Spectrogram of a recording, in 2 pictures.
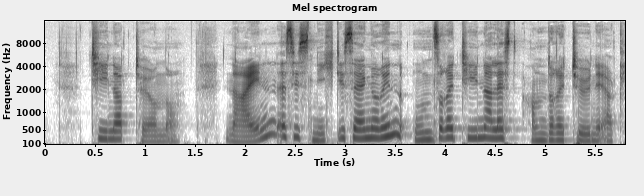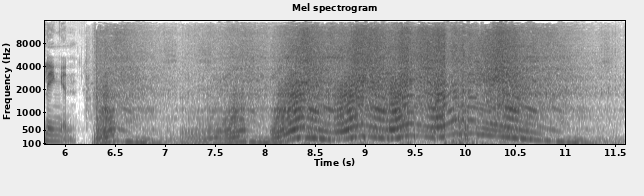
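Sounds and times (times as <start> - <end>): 
speech: 0.5 - 6.8
rally car engines revving loudly: 6.2 - 11.6.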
